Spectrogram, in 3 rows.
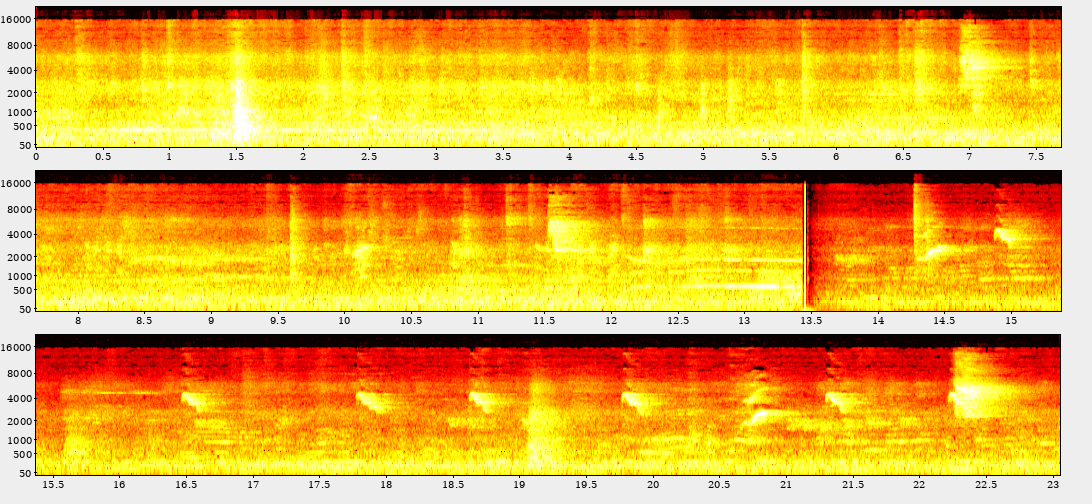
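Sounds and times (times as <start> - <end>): lovebirds chirping: 6.8 - 7.4, 10.0 - 13.4.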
